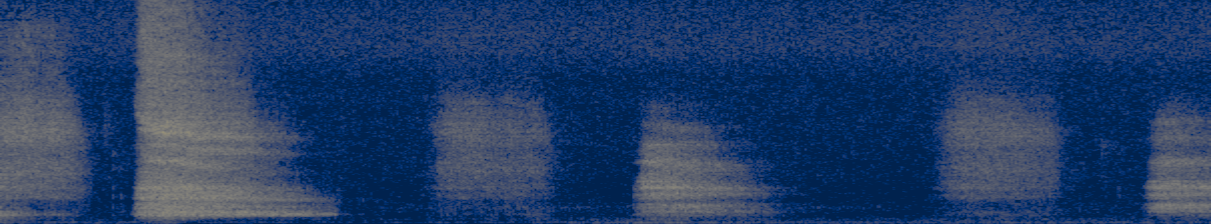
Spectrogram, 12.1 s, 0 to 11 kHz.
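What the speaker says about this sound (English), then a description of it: "We're going to take 5 big breaths here." Big, slow breaths taken in an extended child's pose during a yoga-style strength and cardio flow, a series of airy inhales and exhales spaced a couple of seconds apart, close and fairly soft, with no talk.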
